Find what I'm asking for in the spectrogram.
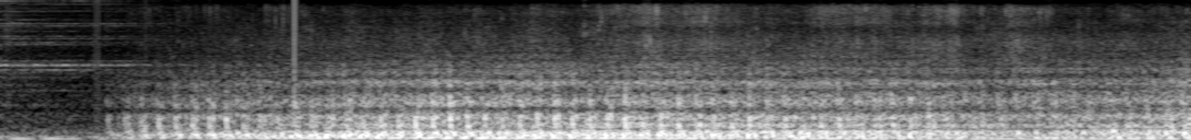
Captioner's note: helicopter whirring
